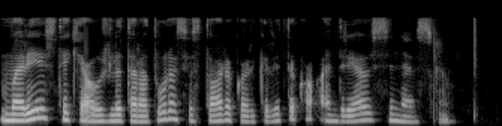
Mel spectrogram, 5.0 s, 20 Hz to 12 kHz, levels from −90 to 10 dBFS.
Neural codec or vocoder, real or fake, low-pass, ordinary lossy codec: none; real; 7.2 kHz; AAC, 64 kbps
